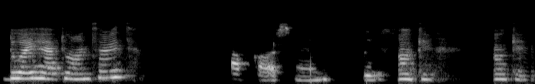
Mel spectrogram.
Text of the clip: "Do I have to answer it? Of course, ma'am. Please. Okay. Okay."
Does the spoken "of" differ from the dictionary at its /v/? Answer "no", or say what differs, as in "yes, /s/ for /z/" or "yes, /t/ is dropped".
yes, /p/ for /v/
